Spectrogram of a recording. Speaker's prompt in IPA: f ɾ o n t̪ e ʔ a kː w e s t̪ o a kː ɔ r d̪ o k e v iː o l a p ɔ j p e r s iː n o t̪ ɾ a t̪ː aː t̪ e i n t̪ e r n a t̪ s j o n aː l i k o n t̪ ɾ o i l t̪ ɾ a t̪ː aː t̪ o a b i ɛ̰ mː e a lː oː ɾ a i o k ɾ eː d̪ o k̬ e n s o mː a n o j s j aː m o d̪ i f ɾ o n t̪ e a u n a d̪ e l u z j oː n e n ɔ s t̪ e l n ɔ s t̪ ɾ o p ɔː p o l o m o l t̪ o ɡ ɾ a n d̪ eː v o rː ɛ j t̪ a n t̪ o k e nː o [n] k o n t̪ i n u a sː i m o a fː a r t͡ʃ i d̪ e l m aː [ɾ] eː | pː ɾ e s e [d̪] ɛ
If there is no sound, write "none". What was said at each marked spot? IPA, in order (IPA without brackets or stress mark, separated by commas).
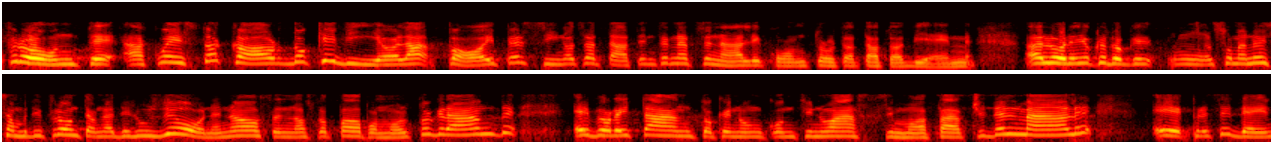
ŋ, l, d̪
